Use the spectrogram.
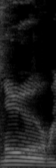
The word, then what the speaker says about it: Lori: let me introduce myself my name is Laura you pronounce with the Ori I always want to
